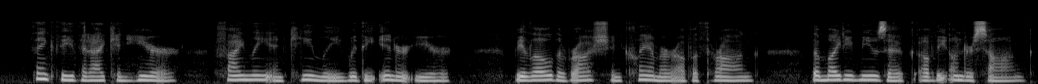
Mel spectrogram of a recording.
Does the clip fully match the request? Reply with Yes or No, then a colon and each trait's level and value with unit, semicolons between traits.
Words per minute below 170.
Yes: average, 160 wpm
